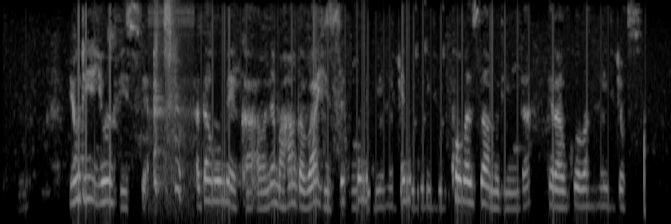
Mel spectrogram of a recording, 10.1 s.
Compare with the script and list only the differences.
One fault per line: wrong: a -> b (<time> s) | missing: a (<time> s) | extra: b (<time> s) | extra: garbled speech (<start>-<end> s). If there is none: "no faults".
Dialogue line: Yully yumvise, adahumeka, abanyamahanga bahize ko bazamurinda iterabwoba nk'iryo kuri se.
extra: garbled speech (5.3-6.7 s)
missing: kuri (9.3 s)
